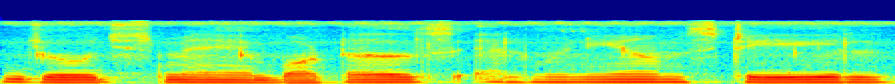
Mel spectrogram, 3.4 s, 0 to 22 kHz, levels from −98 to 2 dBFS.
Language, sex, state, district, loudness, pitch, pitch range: Hindi, male, Bihar, Katihar, -14 LUFS, 115 Hz, 110-120 Hz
